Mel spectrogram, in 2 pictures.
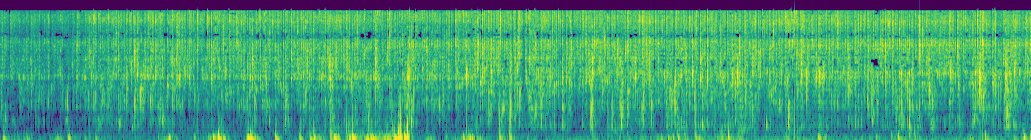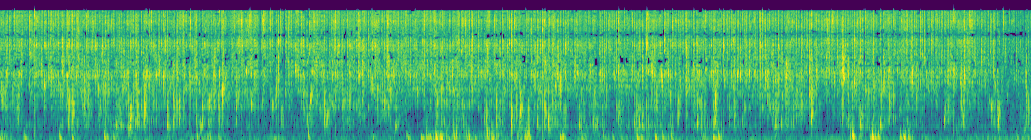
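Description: Water welling up from the ground and bubbling through a muddy puddle, a steady gushing and gurgling. A few low bumps come in the first five seconds.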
